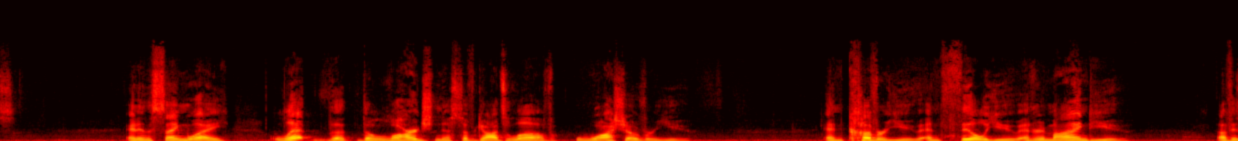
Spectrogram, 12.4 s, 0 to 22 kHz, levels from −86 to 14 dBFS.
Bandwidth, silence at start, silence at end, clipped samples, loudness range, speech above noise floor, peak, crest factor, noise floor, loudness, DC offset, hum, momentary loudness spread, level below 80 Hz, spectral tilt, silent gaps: 15 kHz; 0 s; 0 s; under 0.1%; 4 LU; 33 dB; -6 dBFS; 22 dB; -59 dBFS; -27 LUFS; under 0.1%; none; 15 LU; -66 dBFS; -6.5 dB/octave; none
